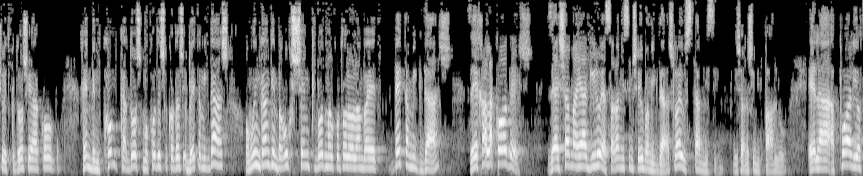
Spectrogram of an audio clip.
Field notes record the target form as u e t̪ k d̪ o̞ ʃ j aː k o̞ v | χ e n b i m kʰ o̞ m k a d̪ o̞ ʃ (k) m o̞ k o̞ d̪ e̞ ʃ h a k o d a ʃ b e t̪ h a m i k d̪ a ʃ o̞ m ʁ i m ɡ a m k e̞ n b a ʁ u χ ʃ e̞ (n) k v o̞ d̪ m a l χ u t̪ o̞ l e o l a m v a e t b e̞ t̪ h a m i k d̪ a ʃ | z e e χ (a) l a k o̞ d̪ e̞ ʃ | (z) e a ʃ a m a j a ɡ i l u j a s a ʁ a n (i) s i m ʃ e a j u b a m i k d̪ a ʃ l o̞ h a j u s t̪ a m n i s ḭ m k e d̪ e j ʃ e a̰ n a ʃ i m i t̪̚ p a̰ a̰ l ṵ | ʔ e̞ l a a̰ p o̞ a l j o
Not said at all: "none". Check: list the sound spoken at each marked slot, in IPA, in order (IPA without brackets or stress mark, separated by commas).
k, m, a, z, i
